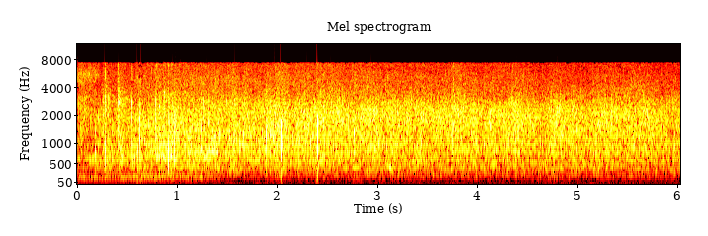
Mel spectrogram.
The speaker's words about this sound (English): Clap your hands for the center leaders.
